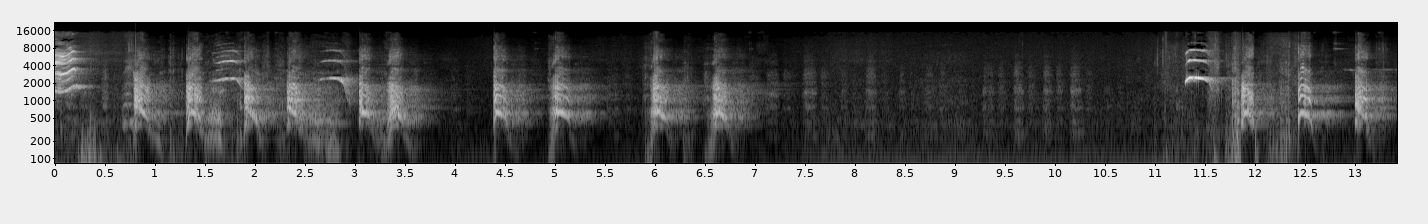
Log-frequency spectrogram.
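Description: German Shepherd barking in quick, excited runs: about a dozen barks over the first seven seconds, a short lull, then another burst of barks near the end.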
